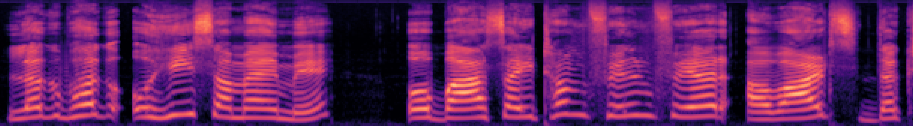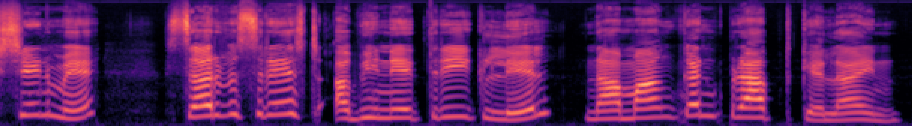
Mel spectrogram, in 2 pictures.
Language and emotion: Maithili, neutral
